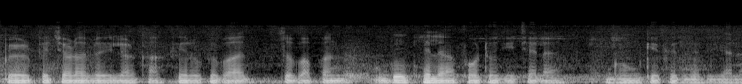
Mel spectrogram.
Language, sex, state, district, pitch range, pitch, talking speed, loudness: Hindi, male, Uttar Pradesh, Varanasi, 80-85 Hz, 85 Hz, 155 wpm, -18 LUFS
